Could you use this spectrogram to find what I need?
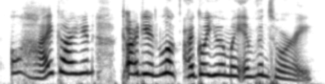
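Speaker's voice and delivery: high and loud, delighted to see the creature; gleeful loud greeting, rushing the end; excited greeting. Real, not acted. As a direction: call out to the pet happily. Talking to in-game creature.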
